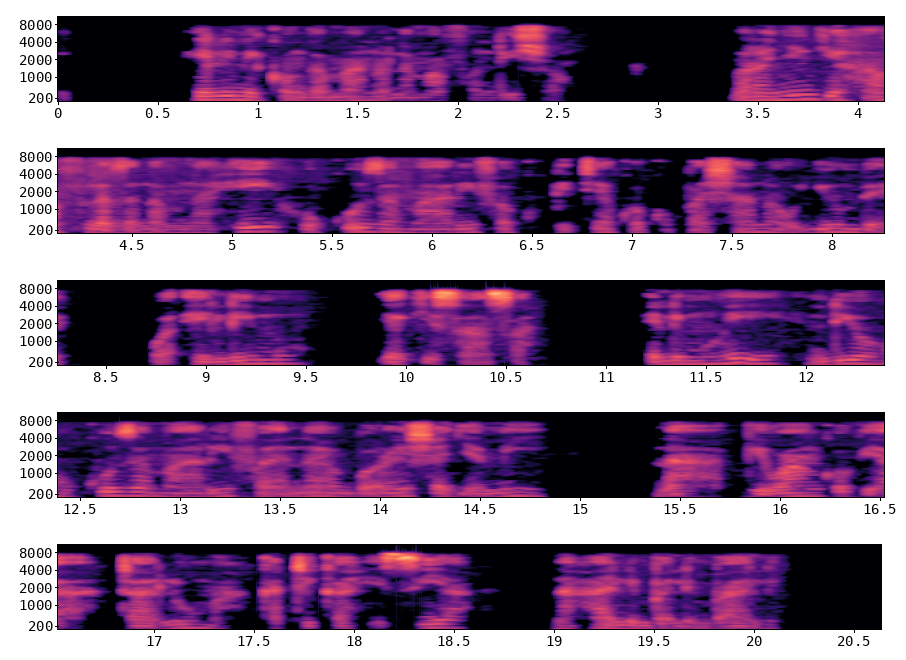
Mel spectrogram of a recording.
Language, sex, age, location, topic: Swahili, male, 25-35, Nairobi, education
